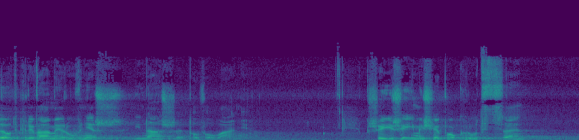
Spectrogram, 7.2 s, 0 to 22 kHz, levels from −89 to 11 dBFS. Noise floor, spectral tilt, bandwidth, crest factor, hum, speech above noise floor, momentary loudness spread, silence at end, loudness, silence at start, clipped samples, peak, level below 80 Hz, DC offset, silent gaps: -54 dBFS; -3 dB/octave; 14 kHz; 20 dB; none; 22 dB; 20 LU; 0 s; -32 LUFS; 0 s; under 0.1%; -12 dBFS; -66 dBFS; under 0.1%; none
